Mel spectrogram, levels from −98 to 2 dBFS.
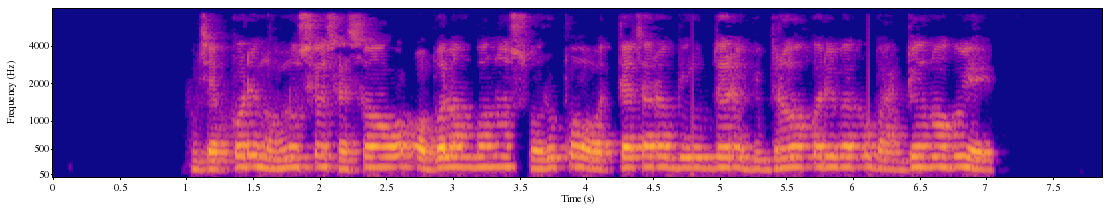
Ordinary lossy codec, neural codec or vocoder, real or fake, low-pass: Opus, 64 kbps; none; real; 7.2 kHz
